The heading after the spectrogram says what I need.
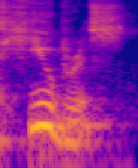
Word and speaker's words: hubris: By the way, I believe I pronounced it wrong, and it's hubris. Excessive pride or self-confidence. Sorry for my mispronunciation of hubris.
